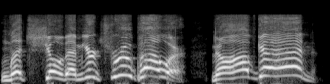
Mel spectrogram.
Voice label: Vox Skill, en; kingsraid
